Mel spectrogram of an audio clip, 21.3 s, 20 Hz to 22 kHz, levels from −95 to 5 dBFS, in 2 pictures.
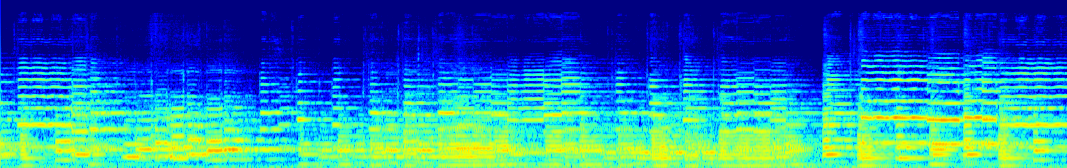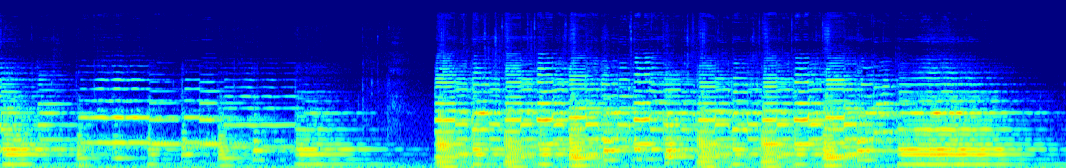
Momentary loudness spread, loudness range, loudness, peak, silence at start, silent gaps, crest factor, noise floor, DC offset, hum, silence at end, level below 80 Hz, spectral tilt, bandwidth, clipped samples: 11 LU; 7 LU; -29 LUFS; -12 dBFS; 0 s; none; 16 dB; -53 dBFS; under 0.1%; none; 0 s; -50 dBFS; -7 dB/octave; 15.5 kHz; under 0.1%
